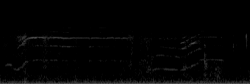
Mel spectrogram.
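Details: American Bobtail kittens from a three-week-old litter of five: a thin high held mew early on, then softer rising and falling mews near the end over a low steady hum.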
